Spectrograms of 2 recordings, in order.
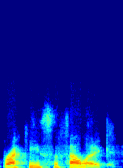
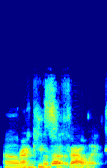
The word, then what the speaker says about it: brachycephalic: Yeah, so they're called brachycephalic. – Brachycephalic.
